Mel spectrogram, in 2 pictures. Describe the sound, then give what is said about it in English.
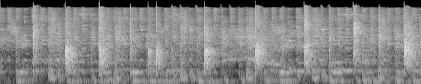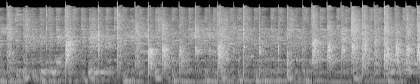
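Sharp, crisp hand claps in a busy, syncopated pattern ride over a steady, bass-heavy music track, the claps landing loud and frequent throughout. “Play it again and do the most complicated clap track you can do.”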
